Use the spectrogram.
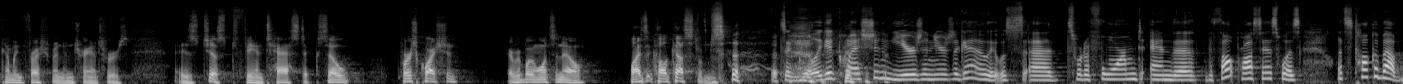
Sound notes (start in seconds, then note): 7.0 laugh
